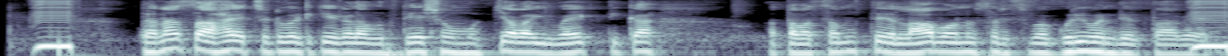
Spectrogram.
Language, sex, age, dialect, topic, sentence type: Kannada, female, 18-24, Central, banking, statement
